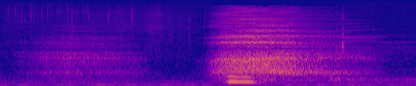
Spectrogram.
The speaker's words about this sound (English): Coming back, have a good stretch. Then flex your muscles and yawn.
